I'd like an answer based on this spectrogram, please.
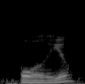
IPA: oðio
